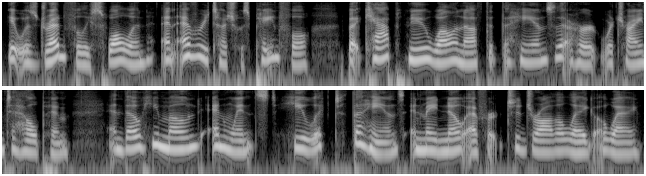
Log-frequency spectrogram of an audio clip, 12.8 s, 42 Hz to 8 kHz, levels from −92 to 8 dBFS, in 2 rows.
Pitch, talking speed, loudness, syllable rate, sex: 195 Hz, 200 wpm, -21 LUFS, 4.8 syllables/s, female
